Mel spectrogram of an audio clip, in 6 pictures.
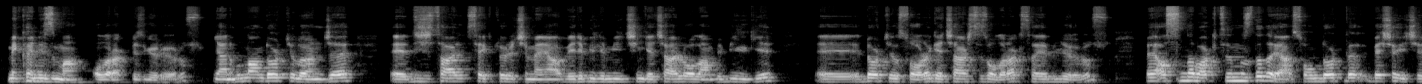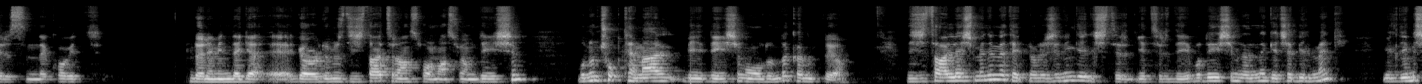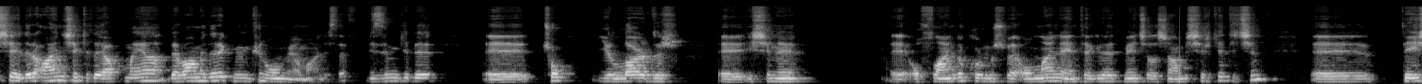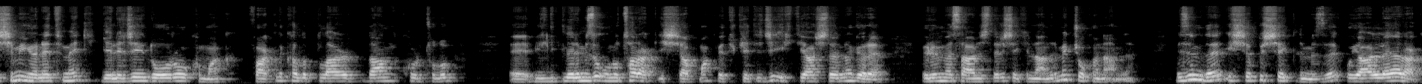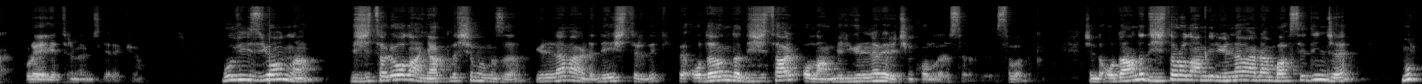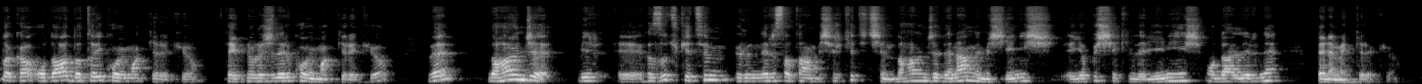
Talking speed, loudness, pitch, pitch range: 125 wpm, -17 LUFS, 155 Hz, 140-175 Hz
